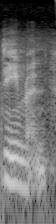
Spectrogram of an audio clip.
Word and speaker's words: Damon: da e mo n I actually went online to figure out how that's pronounced because Justine err pronounces it demon okay I can't do that I cannot I just I can't bring myself to call this character demon so I'm calling him Damon but his perspective is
